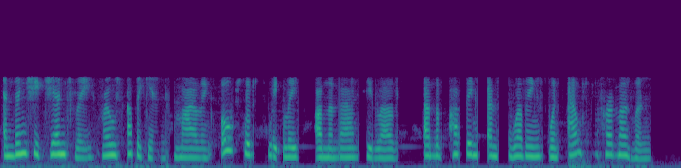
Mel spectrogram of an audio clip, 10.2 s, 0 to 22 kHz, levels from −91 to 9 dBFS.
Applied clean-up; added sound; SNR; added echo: neural separator model SepFormer WHAM!.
